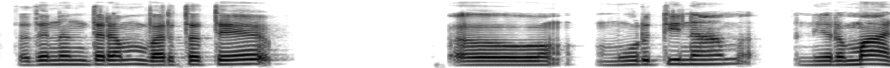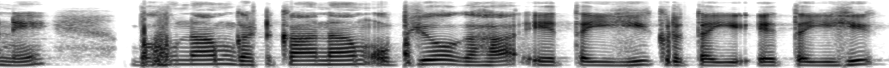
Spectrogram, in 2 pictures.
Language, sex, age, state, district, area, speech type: Sanskrit, male, 18-30, Maharashtra, Satara, rural, spontaneous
